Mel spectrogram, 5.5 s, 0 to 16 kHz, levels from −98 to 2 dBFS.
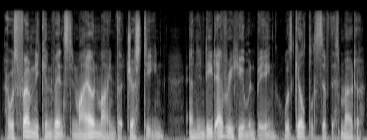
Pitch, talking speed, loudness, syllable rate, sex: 85 Hz, 220 wpm, -22 LUFS, 6.4 syllables/s, male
